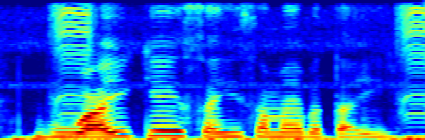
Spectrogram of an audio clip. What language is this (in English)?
Bhojpuri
